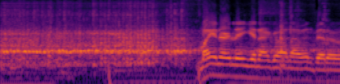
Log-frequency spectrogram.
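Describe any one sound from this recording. A drill press motor whirs steadily.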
